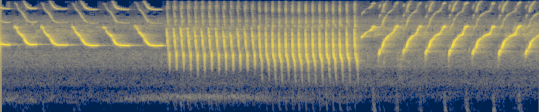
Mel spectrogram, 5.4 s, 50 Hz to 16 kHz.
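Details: Canary giving a long rolling song meant to coax canaries into singing, recorded 21 April 2022: repeated down-slurred whistles, a fast rattling trill lasting two seconds, then sweeping rising-falling notes.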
